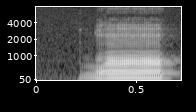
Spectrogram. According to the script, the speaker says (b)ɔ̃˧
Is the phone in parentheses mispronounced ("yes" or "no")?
no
